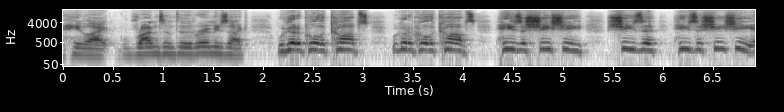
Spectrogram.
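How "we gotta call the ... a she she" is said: mimicked panic, high and loud; freaking out. Retelling a son's panic in a movie scene, high mock freak-out. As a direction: imitate a kid yelling in alarm, pitched way up. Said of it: "was, like, freaking out".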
